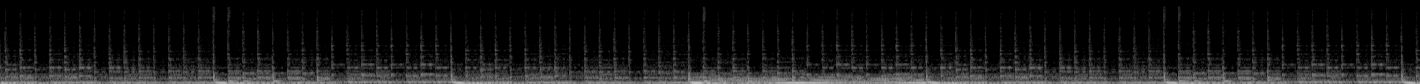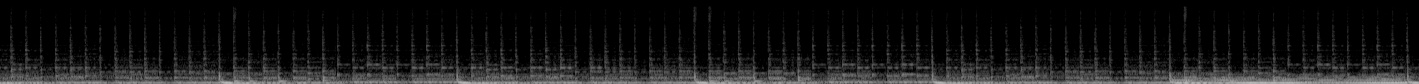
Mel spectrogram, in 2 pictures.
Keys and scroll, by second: 5.7 ctrl+space, 6.1 ctrl+space, 13.5 space, 20.3 space, 21.2 space, 22.1 space.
